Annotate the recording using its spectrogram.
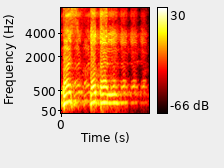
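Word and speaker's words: بصطة: 2, basdatan, tulisannya sod harus dibaca sin.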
